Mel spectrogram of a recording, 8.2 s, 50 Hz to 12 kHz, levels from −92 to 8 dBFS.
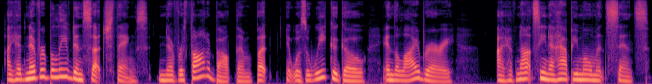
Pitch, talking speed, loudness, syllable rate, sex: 180 Hz, 175 wpm, -20 LUFS, 5.6 syllables/s, female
